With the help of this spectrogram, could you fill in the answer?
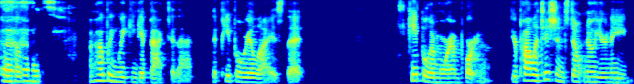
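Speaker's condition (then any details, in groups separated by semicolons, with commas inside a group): No condition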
